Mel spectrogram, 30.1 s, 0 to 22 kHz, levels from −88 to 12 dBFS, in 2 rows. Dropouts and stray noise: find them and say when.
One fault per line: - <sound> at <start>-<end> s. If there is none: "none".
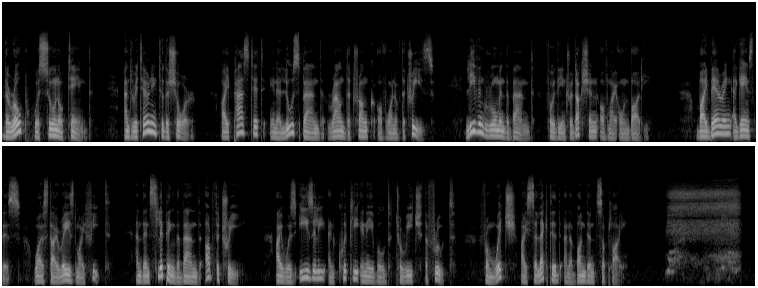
- sniff at 28.3-29.9 s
